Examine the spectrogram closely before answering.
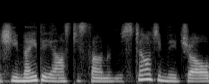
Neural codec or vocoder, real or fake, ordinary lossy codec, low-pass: codec, 16 kHz, 0.5 kbps, X-Codec, HuBERT features, trained on general audio; fake; Opus, 16 kbps; 7.2 kHz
